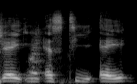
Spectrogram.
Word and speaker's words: Jesta: A lot of people get the name wrong. So it's Jesta Dancehall UK.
